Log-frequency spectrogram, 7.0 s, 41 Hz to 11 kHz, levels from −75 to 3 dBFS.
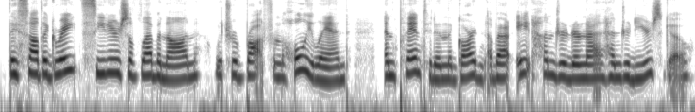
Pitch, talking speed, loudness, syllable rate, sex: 245 Hz, 235 wpm, -19 LUFS, 6.1 syllables/s, female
